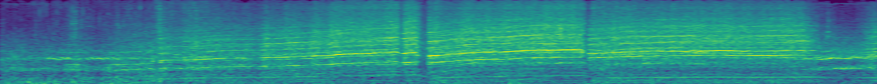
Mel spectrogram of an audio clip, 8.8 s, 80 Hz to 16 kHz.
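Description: Historic racing cars in Gran Turismo 6, a continuous high engine whine rising and falling through gear changes, with a tyre squeal and a brief dip in revs, loud and close throughout.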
